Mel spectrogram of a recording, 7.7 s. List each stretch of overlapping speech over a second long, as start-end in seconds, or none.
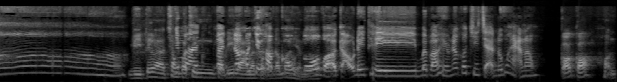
2.1-4.0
